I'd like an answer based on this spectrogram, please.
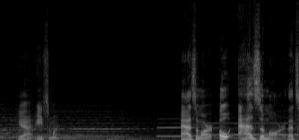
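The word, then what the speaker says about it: Aasimar: summer or tiefling yeah a summer azemar Oh azemar that's how you say it as amar okay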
